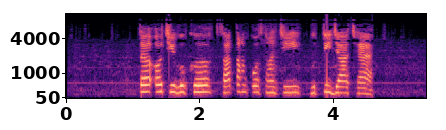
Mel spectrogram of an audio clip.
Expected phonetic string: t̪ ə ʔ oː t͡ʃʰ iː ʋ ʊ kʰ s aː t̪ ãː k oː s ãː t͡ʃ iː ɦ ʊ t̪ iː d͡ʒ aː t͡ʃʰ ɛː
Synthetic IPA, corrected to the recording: t̪ ə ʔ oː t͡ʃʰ iː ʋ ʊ kʰ s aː t̪ ãː k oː s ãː t͡ʃ iː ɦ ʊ t̪ iː d͡ʒ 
